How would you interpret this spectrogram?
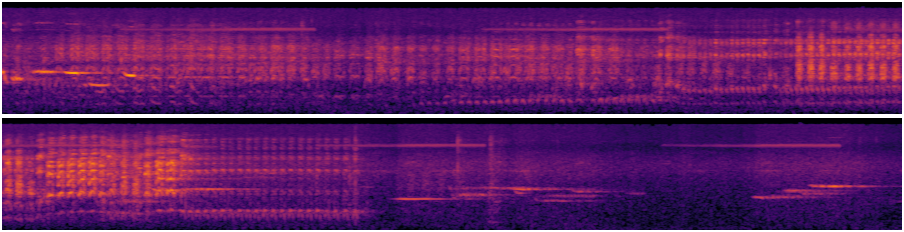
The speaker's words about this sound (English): For a long time after that, I could hear faint versions of the song from other birds in the area, but none as clear and dedicated or diverse as this one.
